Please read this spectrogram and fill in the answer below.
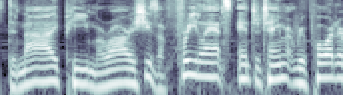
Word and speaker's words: Maraire: She said, it sounds like the word deny in a car, Ferrari. So it makes it real easy for remember. It's Danai P. Maraire.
